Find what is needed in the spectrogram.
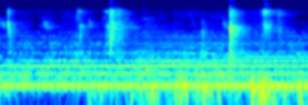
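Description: Plastic magnetic building-toy rods and balls snapping together and knocking, heard as several sharp clicks, the loudest about three seconds in, over a low steady hum.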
